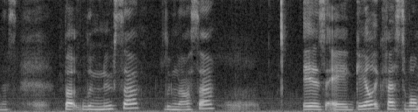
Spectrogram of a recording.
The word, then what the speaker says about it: Lughnasa: the actual I know I keep bring this pronouncing this but Lou Noosa Lughnasa is a Gaelic festival marking the beginning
